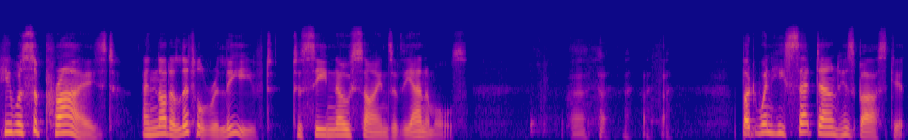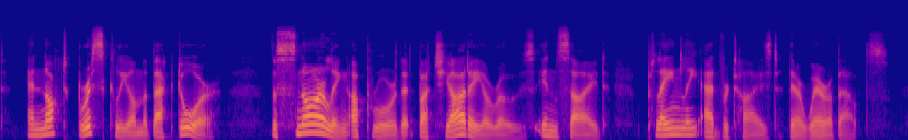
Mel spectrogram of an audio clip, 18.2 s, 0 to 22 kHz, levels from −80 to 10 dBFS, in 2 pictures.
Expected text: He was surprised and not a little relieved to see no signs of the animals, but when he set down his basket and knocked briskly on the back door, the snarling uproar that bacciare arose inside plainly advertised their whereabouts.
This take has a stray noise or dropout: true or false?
true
